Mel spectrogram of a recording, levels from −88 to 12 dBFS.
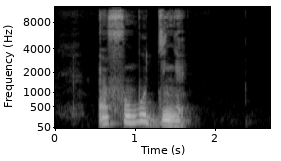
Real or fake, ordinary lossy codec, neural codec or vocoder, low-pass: fake; Opus, 64 kbps; vocoder, 44.1 kHz, 128 mel bands every 512 samples, BigVGAN v2; 10.8 kHz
